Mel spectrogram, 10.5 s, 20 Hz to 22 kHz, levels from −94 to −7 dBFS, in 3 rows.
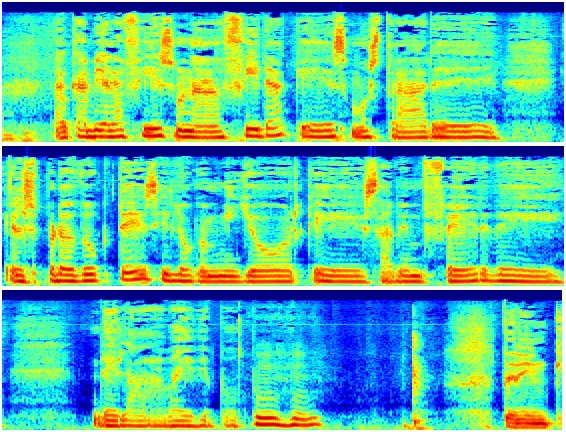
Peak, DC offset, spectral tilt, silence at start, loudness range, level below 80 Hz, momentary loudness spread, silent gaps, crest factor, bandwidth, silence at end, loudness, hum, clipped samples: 0 dBFS; under 0.1%; -4 dB/octave; 0 s; 5 LU; -46 dBFS; 12 LU; none; 16 dB; 16.5 kHz; 0 s; -16 LUFS; none; under 0.1%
